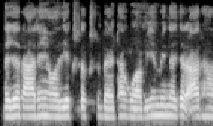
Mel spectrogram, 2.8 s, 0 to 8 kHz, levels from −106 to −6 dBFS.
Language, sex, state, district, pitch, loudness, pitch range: Hindi, male, Bihar, Supaul, 165 Hz, -19 LUFS, 160-170 Hz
